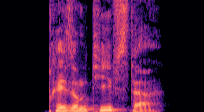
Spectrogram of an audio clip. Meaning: inflection of präsumtiv: 1. strong/mixed nominative masculine singular superlative degree 2. strong genitive/dative feminine singular superlative degree 3. strong genitive plural superlative degree
- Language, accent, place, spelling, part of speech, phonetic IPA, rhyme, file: German, Germany, Berlin, präsumtivster, adjective, [pʁɛzʊmˈtiːfstɐ], -iːfstɐ, De-präsumtivster.ogg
